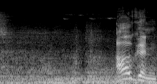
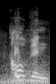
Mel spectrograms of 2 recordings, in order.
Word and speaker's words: Eugen: Augen Gaspar, that's right. Yes, well, I got the surname right. Augen Gaspar. It's spelled exactly the same as Eugene. It just doesn't have the E on the end.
